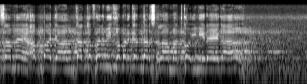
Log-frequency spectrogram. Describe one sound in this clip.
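A man preaches with fervour into a microphone, in an echoing room.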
